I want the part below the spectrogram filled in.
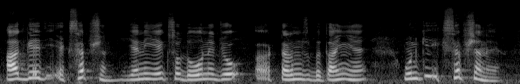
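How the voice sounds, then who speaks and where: A woman's voice: a little high, animated, normal speed, mellow. A woman with a Pakistani accent giving an explanatory law lecture, methodically restating each point as a teacher would. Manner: didactic, repeats and rephrases each point. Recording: dull, muffled lo-fi audio.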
